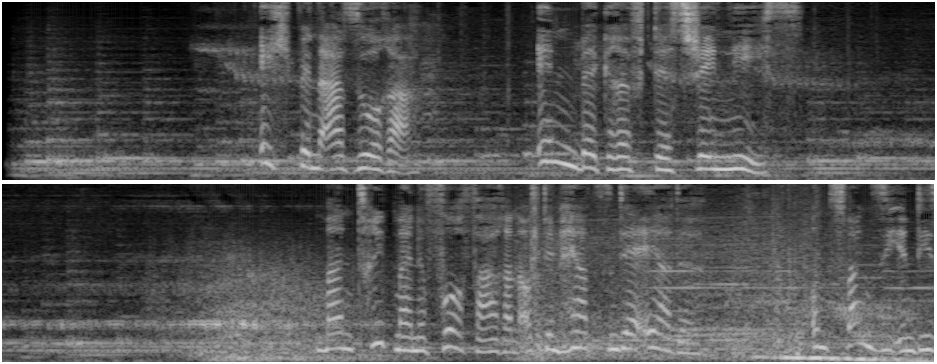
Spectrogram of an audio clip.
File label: female german commercial; ideasonora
